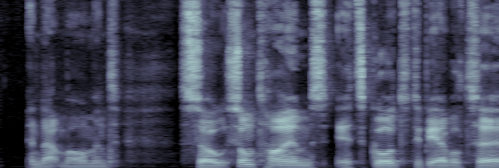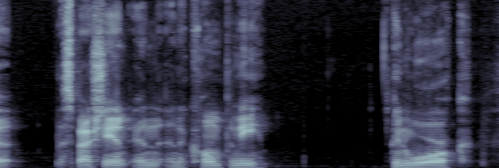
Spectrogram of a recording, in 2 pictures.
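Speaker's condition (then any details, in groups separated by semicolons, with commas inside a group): No condition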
